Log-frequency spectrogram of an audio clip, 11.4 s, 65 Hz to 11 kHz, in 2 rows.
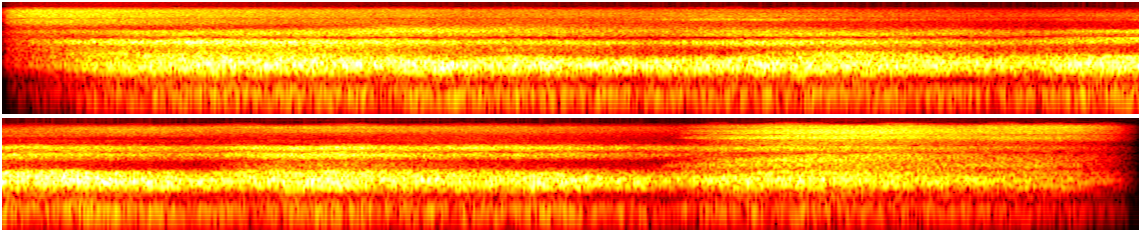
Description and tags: horror Ghost sound
I created this sound with my voice in Adobe Audition CC 2017 and then I used the Crowd Chamber plugin to do the ghost effect.
Horror, ghost, haunted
